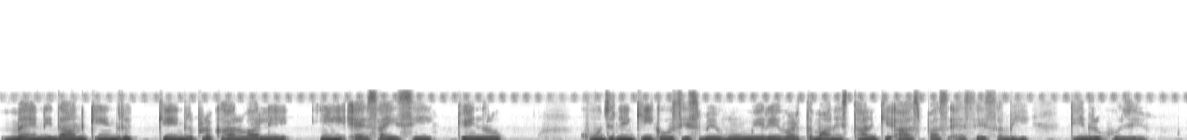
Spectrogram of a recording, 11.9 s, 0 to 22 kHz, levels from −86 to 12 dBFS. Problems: constant background noise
